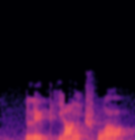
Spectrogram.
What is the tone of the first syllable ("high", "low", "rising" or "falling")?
falling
